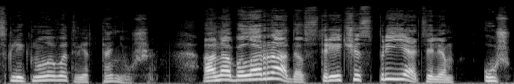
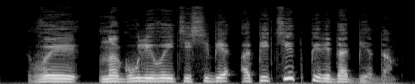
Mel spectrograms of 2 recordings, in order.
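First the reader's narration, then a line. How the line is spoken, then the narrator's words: Plain. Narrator (Russian): спросил Николев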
